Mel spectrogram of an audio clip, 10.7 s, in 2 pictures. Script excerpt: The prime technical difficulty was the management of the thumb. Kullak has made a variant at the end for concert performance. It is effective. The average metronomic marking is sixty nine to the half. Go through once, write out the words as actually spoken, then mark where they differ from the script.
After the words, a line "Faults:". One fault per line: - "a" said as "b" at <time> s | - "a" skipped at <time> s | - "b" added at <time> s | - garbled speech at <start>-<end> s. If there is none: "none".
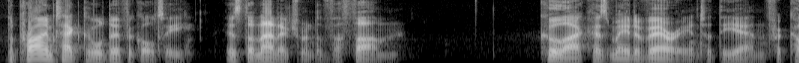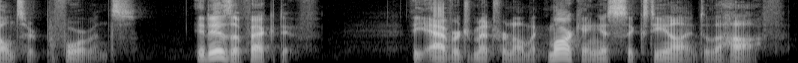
The prime technical difficulty is the management of the thumb. Kullak has made a variant at the end for concert performance. It is effective. The average metronomic marking is sixty nine to the half.
Faults:
- "was" said as "is" at 1.5 s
